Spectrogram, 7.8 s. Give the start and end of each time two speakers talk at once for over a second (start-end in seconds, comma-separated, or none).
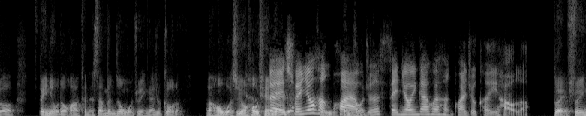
3.5-5.0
